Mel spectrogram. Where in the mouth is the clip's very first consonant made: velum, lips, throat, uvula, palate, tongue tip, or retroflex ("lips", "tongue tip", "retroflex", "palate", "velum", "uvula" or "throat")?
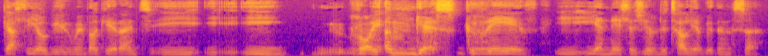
velum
